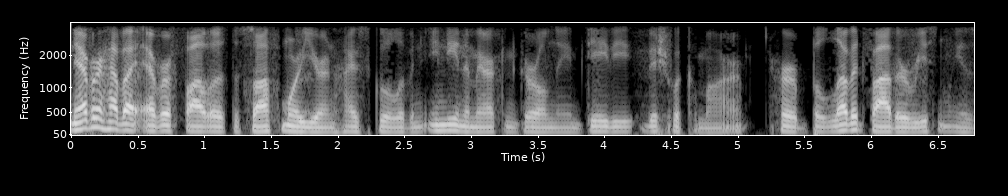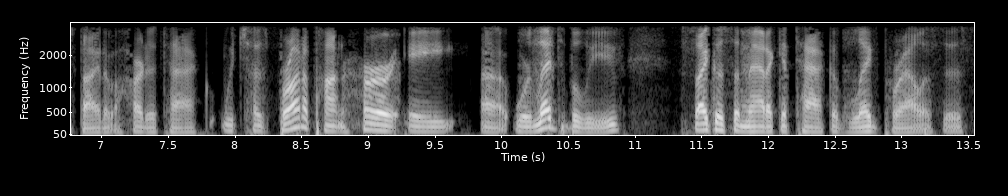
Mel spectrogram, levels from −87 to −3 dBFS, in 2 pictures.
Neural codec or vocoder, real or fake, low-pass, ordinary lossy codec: none; real; 3.6 kHz; AAC, 24 kbps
